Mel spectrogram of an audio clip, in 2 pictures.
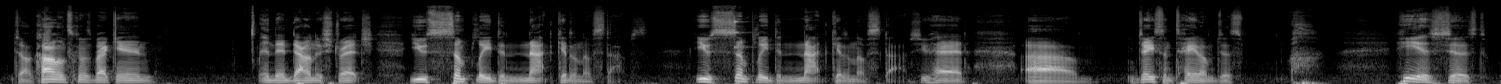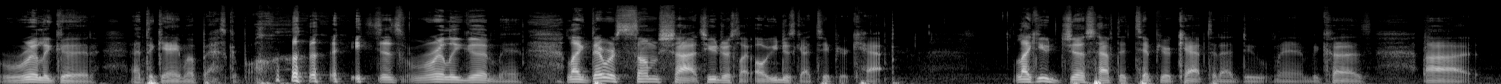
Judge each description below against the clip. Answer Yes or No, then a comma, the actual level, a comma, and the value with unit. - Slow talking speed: No, average, 150 wpm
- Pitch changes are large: Yes, wide, 5.9 semitones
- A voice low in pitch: Yes, very low, 95 Hz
